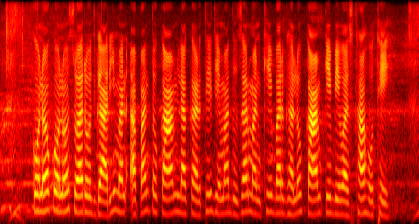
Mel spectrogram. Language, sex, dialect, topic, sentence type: Chhattisgarhi, female, Western/Budati/Khatahi, banking, statement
